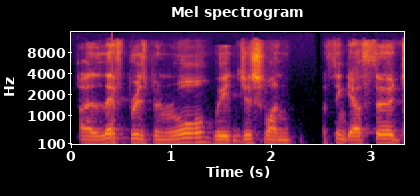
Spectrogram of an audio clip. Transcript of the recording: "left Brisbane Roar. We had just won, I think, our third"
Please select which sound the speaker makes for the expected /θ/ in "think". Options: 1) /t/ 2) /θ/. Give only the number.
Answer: 2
